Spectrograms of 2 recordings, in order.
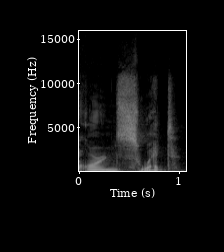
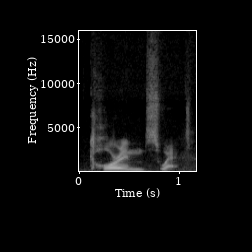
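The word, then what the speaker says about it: Corenswet: That's how people are saying it online, but it's spelled Corin Sweat.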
